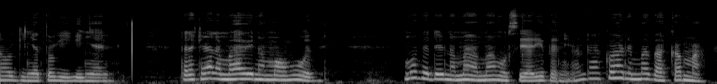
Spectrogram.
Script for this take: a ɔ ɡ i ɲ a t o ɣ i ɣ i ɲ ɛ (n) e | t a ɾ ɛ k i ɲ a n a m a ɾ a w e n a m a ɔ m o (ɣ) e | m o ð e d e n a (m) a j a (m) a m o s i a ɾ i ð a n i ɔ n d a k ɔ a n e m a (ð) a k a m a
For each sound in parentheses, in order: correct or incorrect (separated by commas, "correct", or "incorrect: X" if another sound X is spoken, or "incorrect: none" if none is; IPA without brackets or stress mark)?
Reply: correct, incorrect: ð, correct, correct, correct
